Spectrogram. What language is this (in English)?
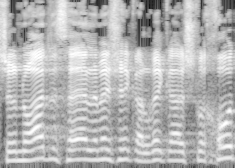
Hebrew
